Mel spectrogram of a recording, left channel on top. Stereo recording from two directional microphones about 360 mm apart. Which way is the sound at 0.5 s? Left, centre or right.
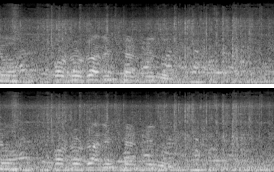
Left.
